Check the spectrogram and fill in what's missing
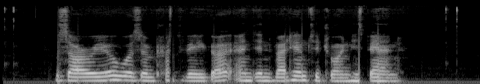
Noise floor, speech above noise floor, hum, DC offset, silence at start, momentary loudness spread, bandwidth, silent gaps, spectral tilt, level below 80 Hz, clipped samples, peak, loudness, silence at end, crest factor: -41 dBFS; 22 dB; none; under 0.1%; 0.55 s; 18 LU; 17 kHz; none; -7 dB/octave; -46 dBFS; under 0.1%; -6 dBFS; -19 LUFS; 0.8 s; 14 dB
